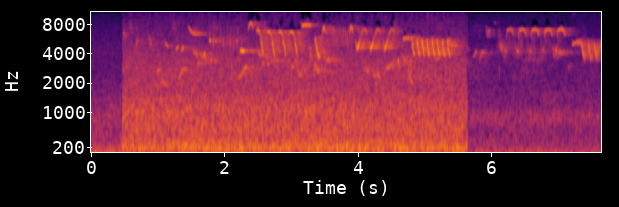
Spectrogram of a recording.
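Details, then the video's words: Singing male Eurasian wren recorded in the Czech Republic: loud, fast, high-pitched phrases with several dense, rattling trills of evenly repeated notes, set against a broad hiss that stops abruptly before the song continues. "Střízlík obecný, Eurasian Wren, Songbirds in the CZE, ptačí zpěv"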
